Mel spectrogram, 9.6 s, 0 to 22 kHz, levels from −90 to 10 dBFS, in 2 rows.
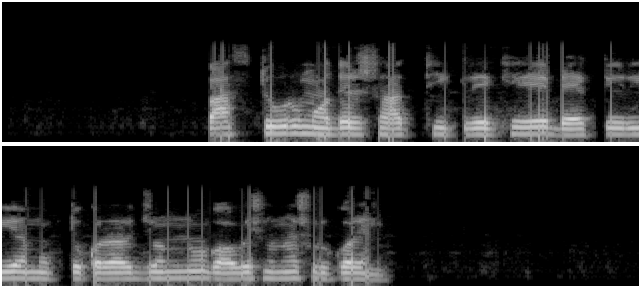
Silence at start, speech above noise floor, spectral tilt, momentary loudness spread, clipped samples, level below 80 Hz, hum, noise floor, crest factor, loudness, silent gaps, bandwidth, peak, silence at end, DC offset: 1.55 s; 63 dB; -8 dB/octave; 9 LU; under 0.1%; -48 dBFS; none; -79 dBFS; 16 dB; -16 LUFS; none; 7.4 kHz; -2 dBFS; 1.95 s; under 0.1%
